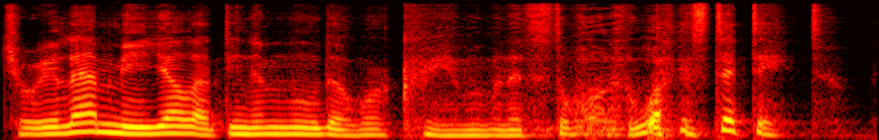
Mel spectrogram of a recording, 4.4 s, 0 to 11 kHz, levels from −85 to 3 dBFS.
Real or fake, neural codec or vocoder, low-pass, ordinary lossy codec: fake; codec, 16 kHz in and 24 kHz out, 0.4 kbps, LongCat-Audio-Codec, two codebook decoder; 9.9 kHz; none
